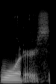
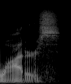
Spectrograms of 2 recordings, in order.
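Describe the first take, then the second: First: It sounds just like the word water plus s. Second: It sounds different from the word water plus s. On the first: This is how the name is actually said. The speaker calls it right. "pronounced Waters" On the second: This is how the name might be expected to sound. The speaker calls it wrong. "and not Waters"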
